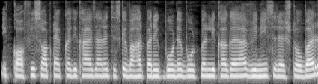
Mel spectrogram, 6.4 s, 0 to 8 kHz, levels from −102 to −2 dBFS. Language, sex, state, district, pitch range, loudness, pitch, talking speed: Hindi, female, Chandigarh, Chandigarh, 190-200 Hz, -15 LUFS, 195 Hz, 195 wpm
